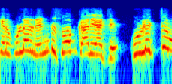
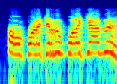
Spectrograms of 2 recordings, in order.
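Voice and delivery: ordinary talk

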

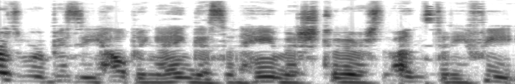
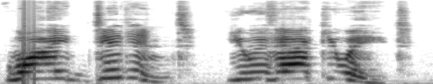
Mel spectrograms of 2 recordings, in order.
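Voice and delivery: high, louder, slow angry snap; snapping; 9 semitones higher, 6 dB louder, slower than usual. A narrator's reading. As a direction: bite off each word at them. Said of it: "snapped at the teens".

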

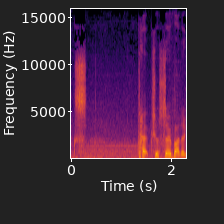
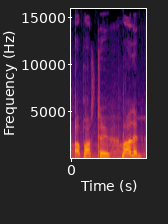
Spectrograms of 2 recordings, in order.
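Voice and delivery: ordinary delivery

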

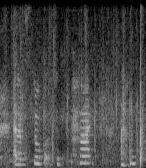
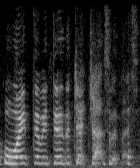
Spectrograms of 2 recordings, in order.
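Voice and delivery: ordinary talk, nothing marked

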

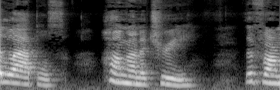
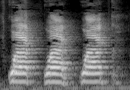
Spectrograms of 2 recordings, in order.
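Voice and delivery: duck quack; 4 semitones higher, 3 dB louder, slower than usual. Acted. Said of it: "called the duck".

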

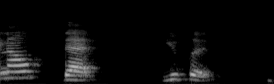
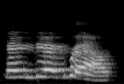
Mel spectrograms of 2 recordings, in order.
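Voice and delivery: normal talking voice

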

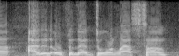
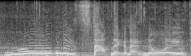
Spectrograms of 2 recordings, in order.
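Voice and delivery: high, slow whimpered plea; frightened pleading; 7 semitones higher, slower than usual. Real, not acted. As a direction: beg slowly in a scared high voice. Frightened plea at game noise.

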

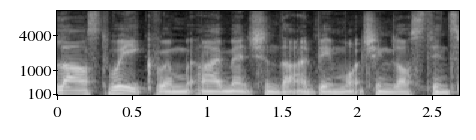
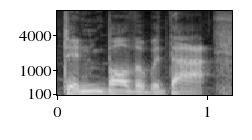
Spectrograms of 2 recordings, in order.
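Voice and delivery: normal talking voice

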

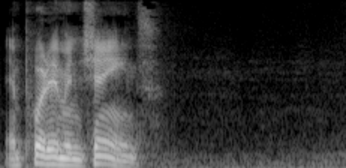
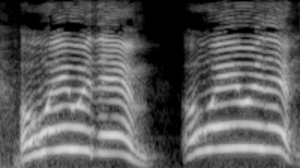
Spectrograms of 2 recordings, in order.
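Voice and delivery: much higher, louder mock crowd shout; angry crowd yelling; 4 dB louder than usual. Crowd shouting at Paul, a high mock yell. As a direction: yell it like a riled-up mob. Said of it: "continues to yell and scream".

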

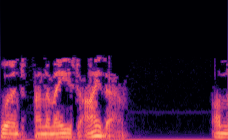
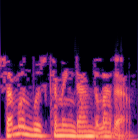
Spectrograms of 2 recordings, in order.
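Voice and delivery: ordinary delivery, nothing marked

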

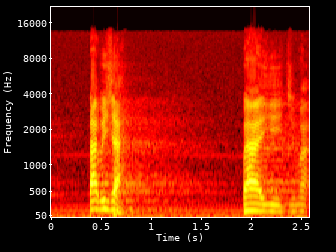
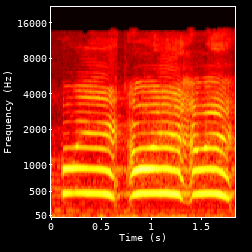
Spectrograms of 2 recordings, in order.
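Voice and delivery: loud, very high mock baby cry; imitating a baby; 5 dB louder, much slower than usual. Shown as a demonstration. Preacher showing the men how to mimic a baby, loud high wailing. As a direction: wail "oe" loudly like an infant. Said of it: "montro niru bayi".

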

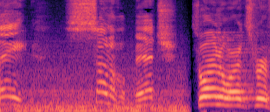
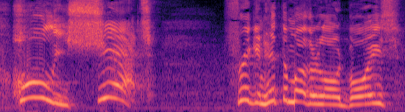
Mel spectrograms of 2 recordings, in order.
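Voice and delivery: high, slow, drawn-out holy shit of amazement; stunned at the mother lode, stretching it high and slow; amazed shout; 8 semitones higher, slower than usual. Real, not acted. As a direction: let it rise way up, stretched in disbelief. Sees the pile of parts.

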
